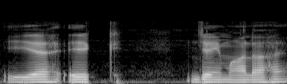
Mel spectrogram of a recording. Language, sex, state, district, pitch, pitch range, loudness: Hindi, male, Bihar, Gaya, 110 Hz, 105-115 Hz, -16 LUFS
